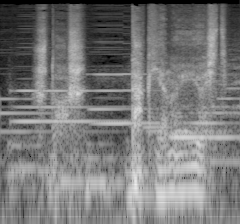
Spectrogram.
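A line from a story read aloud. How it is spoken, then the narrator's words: Quiet. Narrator (Belarusian): ціха сказаў Гары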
